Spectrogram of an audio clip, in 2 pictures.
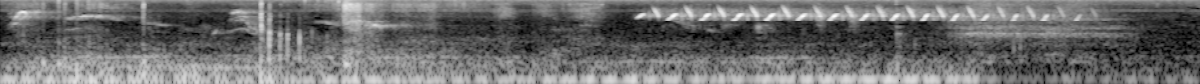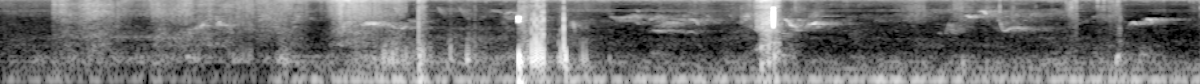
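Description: Quiet outdoor ambience over a marsh meadow. A bird sings one short, fast, high trill about three seconds in, with faint scattered chirps around it. Two sharp clicks come a little over a second apart, about two-thirds of the way through.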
